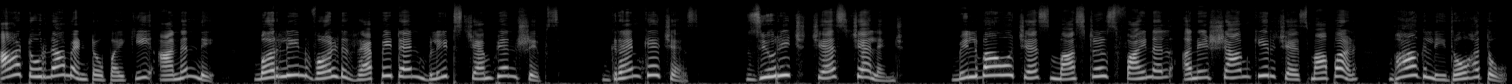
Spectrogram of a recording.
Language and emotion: Gujarati, neutral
